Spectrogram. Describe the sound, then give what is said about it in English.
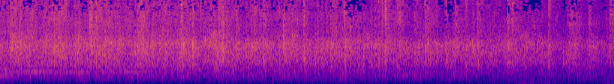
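A church audience claps steadily for several seconds as a clap offering during a pastor's sermon, a dense, even wash of many hands with no breaks, loud and sustained throughout, with no talking over it. “Increase that clap offering because I'm pumping wisdom into you.”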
